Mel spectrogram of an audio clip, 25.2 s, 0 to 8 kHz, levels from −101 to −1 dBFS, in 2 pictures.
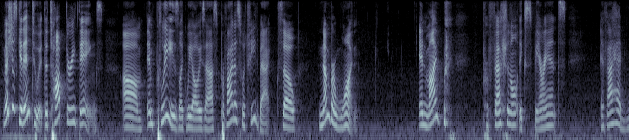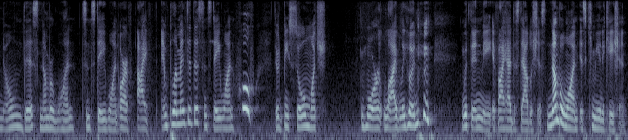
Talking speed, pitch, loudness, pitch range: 150 wpm, 180 Hz, -33 LUFS, 160-220 Hz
